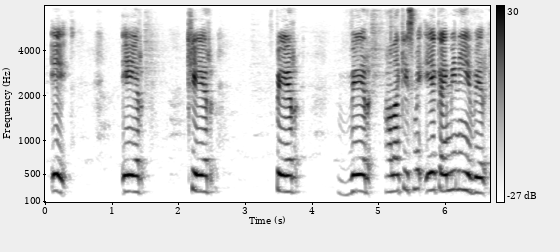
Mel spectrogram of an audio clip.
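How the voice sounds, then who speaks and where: Slow, higher-pitched woman teaching. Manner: switches between slow careful English and quick Hindi asides, stretching example words. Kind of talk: exam-focused grammar lesson.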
